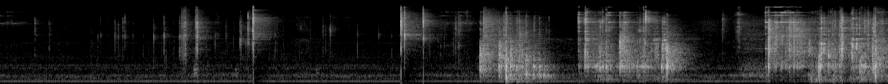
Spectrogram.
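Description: Metal padlocks, keys and lock cylinders being handled: a few light clicks, a sharper click about four seconds in, then bursts of metallic clinking and clattering as the pieces knock together. A low steady hum runs underneath.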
